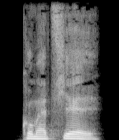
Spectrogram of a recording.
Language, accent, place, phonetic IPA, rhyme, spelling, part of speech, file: German, Germany, Berlin, [kɔmɛʁˈt͡si̯ɛl], -ɛl, kommerziell, adjective, De-kommerziell.ogg
- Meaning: commercial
